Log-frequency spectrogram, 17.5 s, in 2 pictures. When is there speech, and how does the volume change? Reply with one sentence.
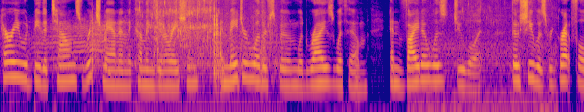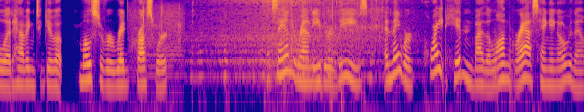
The speech can be heard from 0.0 to 11.3 s, at a steady volume; and from 12.8 to 17.4 s, at a steady volume.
